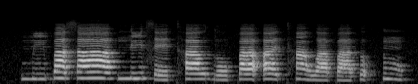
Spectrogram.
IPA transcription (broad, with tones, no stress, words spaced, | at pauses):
mĩ˨pä˦˨sä˦ | nĩ˦se˨tʰa˦ʊ̯ do˨pä˦ʔa˦˨ɪ̯ tʰã˦˨ wä˨pä˨θʊ˦ʔ tũ˦˨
